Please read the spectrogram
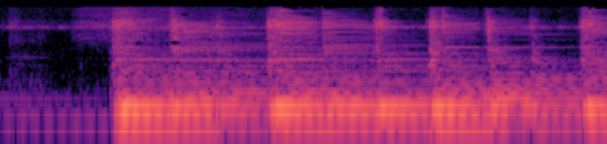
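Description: Acoustic guitar strummed in a down, up, down, down, up, down pattern. The strumming starts a little under a second in, after a brief near-silence.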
